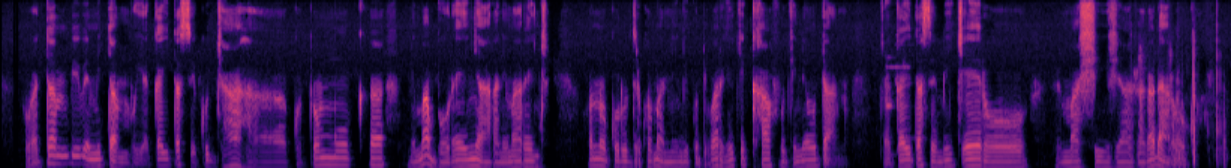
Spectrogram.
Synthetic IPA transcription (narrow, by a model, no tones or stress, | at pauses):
ʋa̰tambiʋe̞mitamboja̰kaitase̞kud͡ʒaɦakutomukʰane̞mabʱoɾaeɲaɾane̞maɾe̞nd͡ʒe | ʋano̞kurud͡zirwamaniŋɡikutiʋariwet͡ʃikʰafut͡ʃine̞uta̰no | t͡ʃa̰kaitase̞mit͡ʃʼeɾo | ʐmaʃiʒaʐakaɗarʔo̰ːko̥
